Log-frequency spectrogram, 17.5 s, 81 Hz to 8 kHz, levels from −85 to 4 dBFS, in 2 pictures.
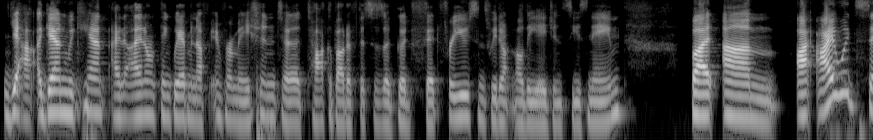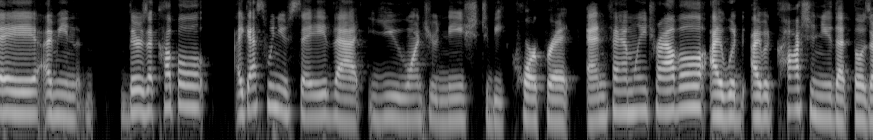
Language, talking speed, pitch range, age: English, 215 wpm, 155-200 Hz, 30-49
